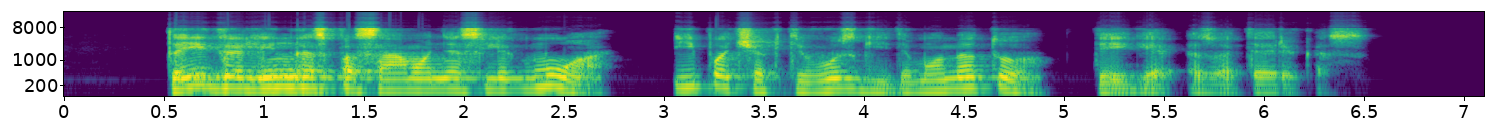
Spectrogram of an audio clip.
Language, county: Lithuanian, Kaunas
